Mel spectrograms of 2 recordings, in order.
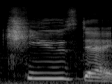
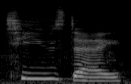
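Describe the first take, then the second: First: The accent is strongly exaggerated. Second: The accent is mild and less aggressive. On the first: The speaker calls it wrong. "So it's not Tuesday" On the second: The speaker calls it right. "it's like Tuesday. So it's like a less aggressive version of that"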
